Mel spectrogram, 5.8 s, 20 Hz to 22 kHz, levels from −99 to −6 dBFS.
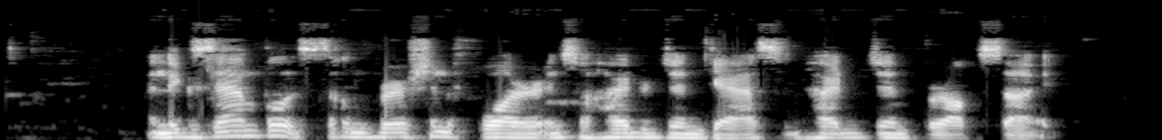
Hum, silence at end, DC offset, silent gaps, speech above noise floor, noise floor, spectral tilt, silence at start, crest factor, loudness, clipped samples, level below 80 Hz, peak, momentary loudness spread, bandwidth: none; 0.55 s; under 0.1%; none; 58 dB; -74 dBFS; -4 dB/octave; 0.75 s; 16 dB; -15 LUFS; under 0.1%; -48 dBFS; 0 dBFS; 6 LU; 7.4 kHz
